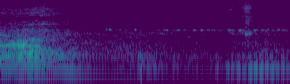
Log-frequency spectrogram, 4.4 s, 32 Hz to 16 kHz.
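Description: Can-Am Outlander 850 ATV's V-twin engine note falling as the quad slows to a stop in the first second, then settling to a very quiet low idle.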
